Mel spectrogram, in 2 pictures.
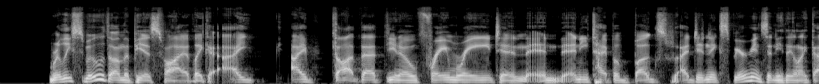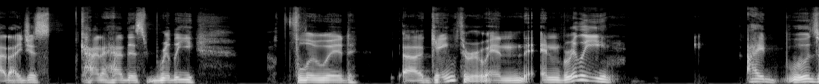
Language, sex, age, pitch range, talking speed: English, male, 20-39, 100-120 Hz, 155 wpm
